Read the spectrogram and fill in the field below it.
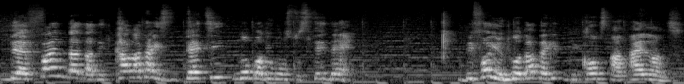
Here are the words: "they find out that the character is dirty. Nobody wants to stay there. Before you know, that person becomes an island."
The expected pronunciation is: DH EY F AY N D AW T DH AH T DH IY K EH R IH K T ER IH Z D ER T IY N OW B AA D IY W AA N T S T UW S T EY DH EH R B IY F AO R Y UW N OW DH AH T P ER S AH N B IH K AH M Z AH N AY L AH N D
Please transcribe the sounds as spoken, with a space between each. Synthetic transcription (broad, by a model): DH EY F AY N D AW T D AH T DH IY K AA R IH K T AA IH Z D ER T IY N OW B AA D IY W AA N T S T UW S T EY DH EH B IY F AO Y UW N OW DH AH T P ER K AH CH B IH K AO M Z AH N AY L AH N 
